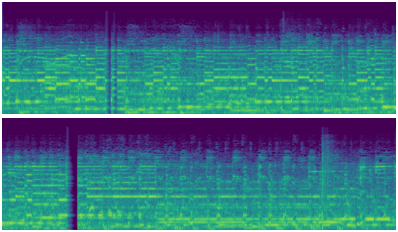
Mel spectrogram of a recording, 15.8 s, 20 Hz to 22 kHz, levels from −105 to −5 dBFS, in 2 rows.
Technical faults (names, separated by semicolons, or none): short stall from a late packet; burst of packet loss; call audio freeze; jitter buffer speed-up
